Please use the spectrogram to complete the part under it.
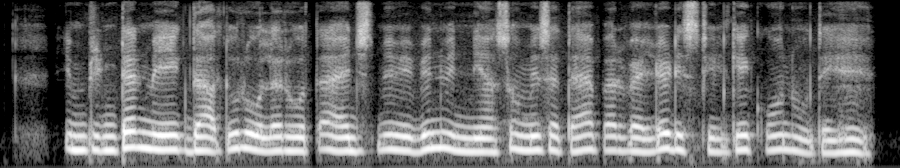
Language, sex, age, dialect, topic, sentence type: Hindi, female, 25-30, Hindustani Malvi Khadi Boli, agriculture, statement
